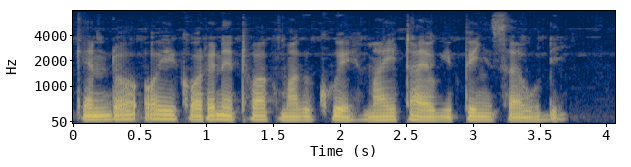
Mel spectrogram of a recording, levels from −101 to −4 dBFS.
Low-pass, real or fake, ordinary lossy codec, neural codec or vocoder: none; real; none; none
